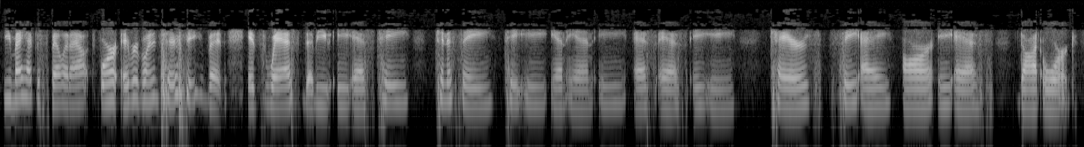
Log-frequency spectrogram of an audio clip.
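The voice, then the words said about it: Southern American accent. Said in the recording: “I apologize for my southern accent.”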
